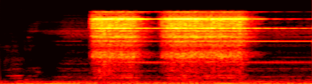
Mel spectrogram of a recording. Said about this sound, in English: At that moment, the doorbell rang.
